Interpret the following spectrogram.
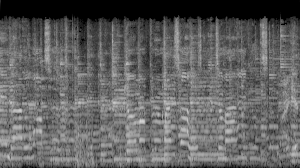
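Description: Acoustic guitars strumming and picking a song, an instrumental stretch between sung lines.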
